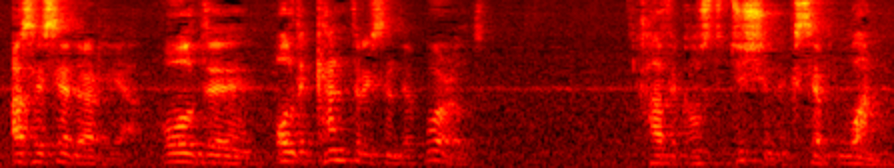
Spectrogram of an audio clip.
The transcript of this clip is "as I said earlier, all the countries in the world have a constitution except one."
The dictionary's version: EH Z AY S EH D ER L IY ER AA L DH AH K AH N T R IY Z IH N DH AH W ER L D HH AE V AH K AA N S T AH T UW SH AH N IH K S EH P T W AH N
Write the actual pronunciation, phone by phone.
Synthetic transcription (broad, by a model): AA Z AY S EH D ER L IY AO AA L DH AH K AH N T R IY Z IH N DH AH W ER L D HH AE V AH K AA N S T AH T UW SH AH N IH K S EH P T W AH N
